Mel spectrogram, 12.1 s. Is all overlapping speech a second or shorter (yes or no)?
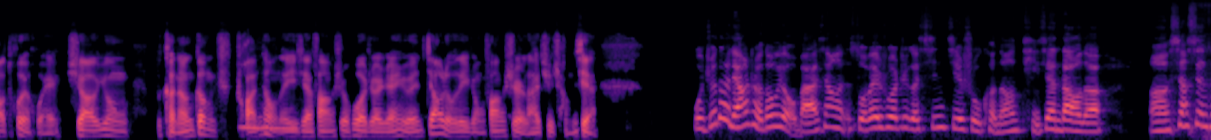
yes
